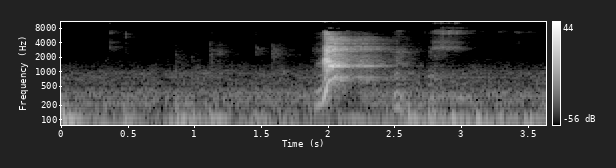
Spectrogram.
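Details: Toy Poodle puppies, red and silver females three months old, one giving a single short high yip that rises sharply then fades, with soft low rustling before and after.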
